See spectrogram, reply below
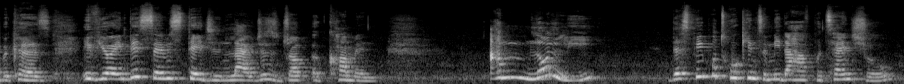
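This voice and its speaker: A woman in her twenties talking candidly to her channel, musing aloud and filling pauses with "like" and "you get it?". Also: fairly high pitch, slight background noise. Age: 20s. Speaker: vlogger. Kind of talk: casual confessional vlog.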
